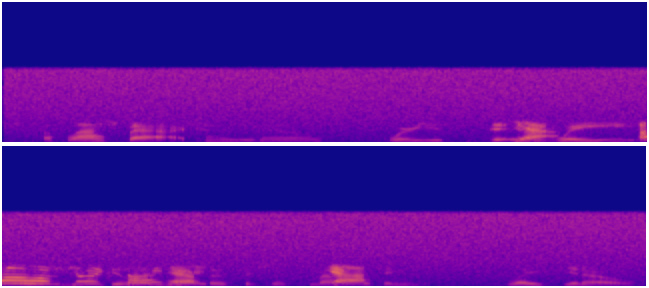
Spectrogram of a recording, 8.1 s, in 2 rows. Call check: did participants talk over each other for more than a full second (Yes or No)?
Yes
